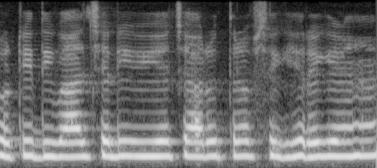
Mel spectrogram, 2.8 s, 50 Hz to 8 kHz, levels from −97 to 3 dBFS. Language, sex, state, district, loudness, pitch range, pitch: Hindi, female, Punjab, Kapurthala, -12 LUFS, 255-260 Hz, 260 Hz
